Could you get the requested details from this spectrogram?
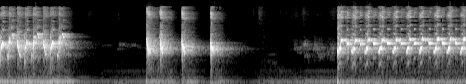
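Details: Morning calls of a female sooty-headed bulbul summoning males: a brief chattering run, a pause, then four sharp separate notes, and finally a sustained, rapid chattering trill with a faint low hum underneath.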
